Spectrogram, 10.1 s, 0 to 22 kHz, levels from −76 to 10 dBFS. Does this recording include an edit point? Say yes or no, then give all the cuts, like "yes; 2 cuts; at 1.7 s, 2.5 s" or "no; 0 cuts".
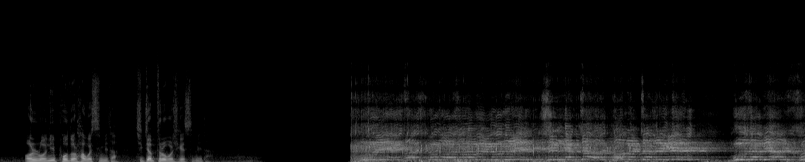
no; 0 cuts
